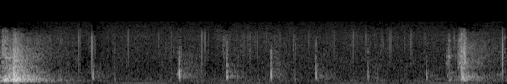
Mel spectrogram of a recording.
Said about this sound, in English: I know, but I've got to shut that door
